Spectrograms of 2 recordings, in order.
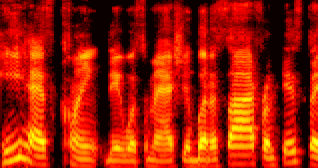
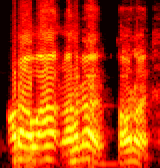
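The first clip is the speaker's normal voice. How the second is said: loud; 8 semitones higher, 9 dB louder than usual. Real, not acted. Cutting off the guests.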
